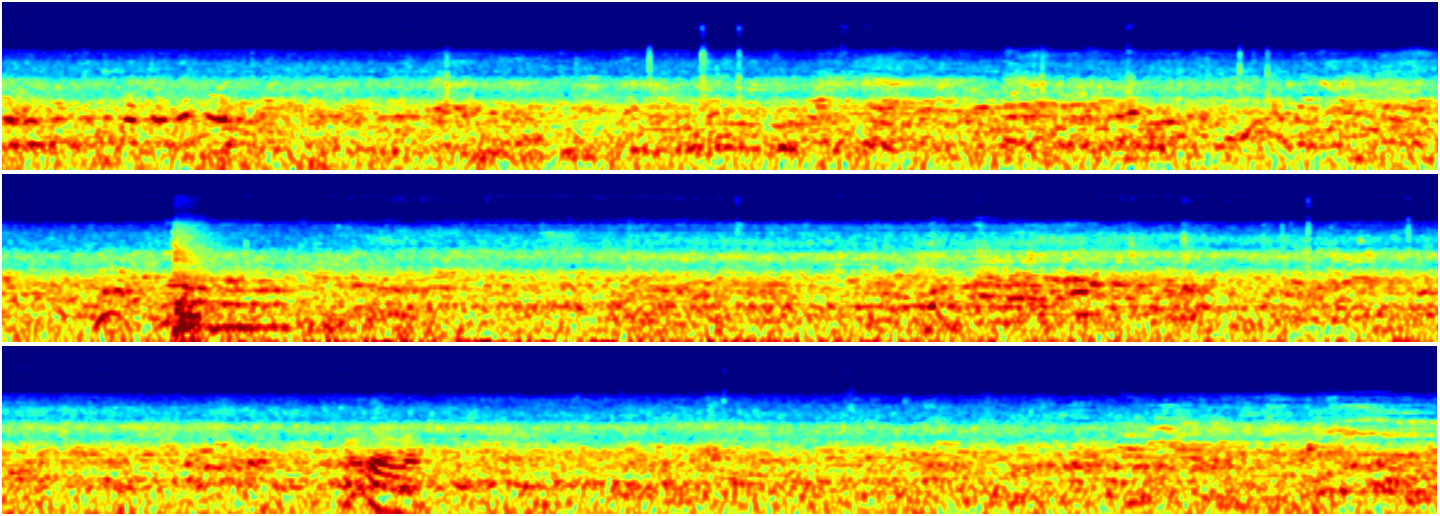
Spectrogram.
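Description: Water laps and ripples across a flooded street outdoors.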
